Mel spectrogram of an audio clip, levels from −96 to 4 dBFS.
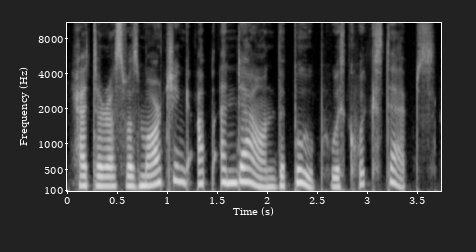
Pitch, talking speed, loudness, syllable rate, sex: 205 Hz, 175 wpm, -17 LUFS, 4.1 syllables/s, female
